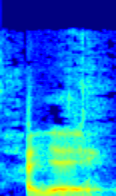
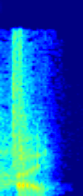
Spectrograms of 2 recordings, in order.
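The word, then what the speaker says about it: Chayei: Chaye, it's Chaye, not Chai.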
